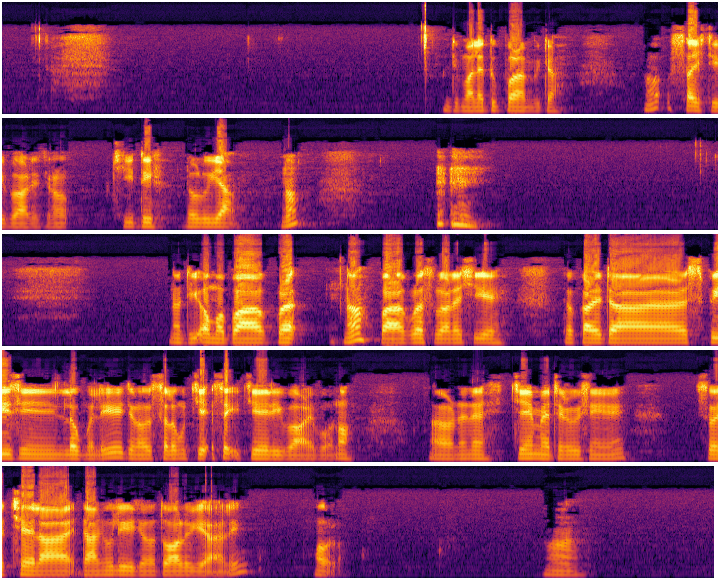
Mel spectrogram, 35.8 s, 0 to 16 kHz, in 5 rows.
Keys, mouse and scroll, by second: 6.3-9.4 drag, 13.8-18.2 drag, 22.0-24.7 drag, 24.7-25.7 shift+middle drag, 25.7-26.3 scroll down 3, 26.3-27.4 middle drag, 27.4-28.5 scroll up 2, 28.5-31.5 drag.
